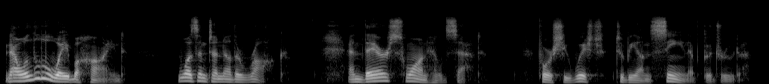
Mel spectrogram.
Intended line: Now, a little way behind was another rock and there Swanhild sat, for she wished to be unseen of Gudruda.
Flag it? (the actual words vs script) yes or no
yes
